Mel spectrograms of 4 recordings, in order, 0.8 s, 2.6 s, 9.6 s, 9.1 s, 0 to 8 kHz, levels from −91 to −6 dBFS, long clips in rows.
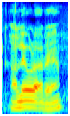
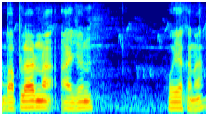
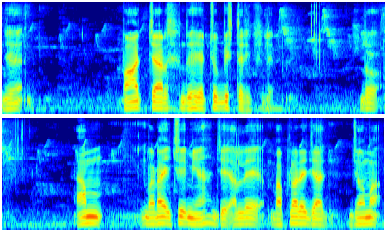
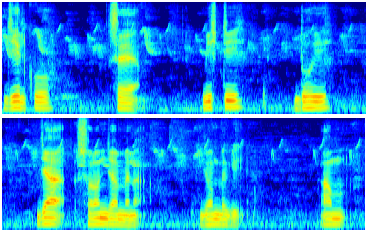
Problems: constant background noise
